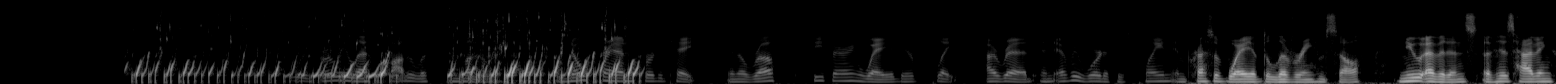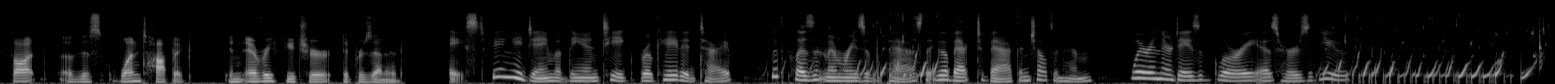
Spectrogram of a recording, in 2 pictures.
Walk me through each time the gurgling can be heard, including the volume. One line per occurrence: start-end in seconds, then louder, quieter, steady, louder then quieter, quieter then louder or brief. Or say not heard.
1.2-6.5 louder
23.1-25.1 brief
28.7-31.0 brief.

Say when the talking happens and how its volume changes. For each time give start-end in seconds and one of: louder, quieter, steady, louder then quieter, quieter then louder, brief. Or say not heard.
2.9-29.1 louder.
